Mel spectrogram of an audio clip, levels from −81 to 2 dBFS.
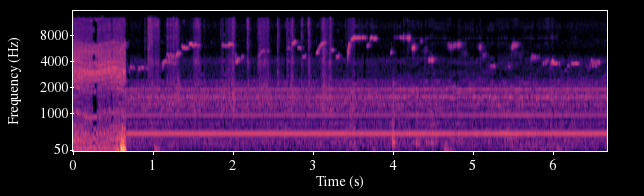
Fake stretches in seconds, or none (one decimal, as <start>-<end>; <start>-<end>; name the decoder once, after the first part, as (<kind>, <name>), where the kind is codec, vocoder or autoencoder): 4.1-6.0 (codec, DAC)

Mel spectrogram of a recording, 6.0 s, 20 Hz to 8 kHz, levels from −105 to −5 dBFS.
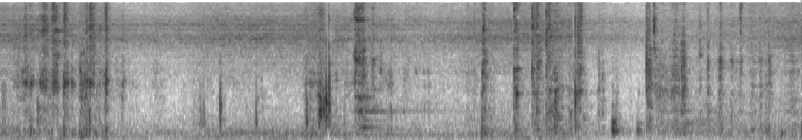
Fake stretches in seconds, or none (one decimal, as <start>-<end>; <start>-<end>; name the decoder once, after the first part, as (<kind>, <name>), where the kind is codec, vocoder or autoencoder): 0.0-3.2 (codec, DAC)

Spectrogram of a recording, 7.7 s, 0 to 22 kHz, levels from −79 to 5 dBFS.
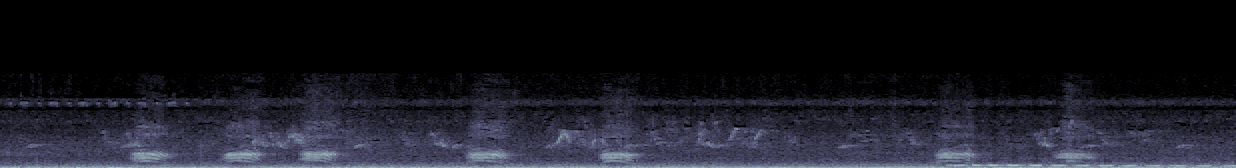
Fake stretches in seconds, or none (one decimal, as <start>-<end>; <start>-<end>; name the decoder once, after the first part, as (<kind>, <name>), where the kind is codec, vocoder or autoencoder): none

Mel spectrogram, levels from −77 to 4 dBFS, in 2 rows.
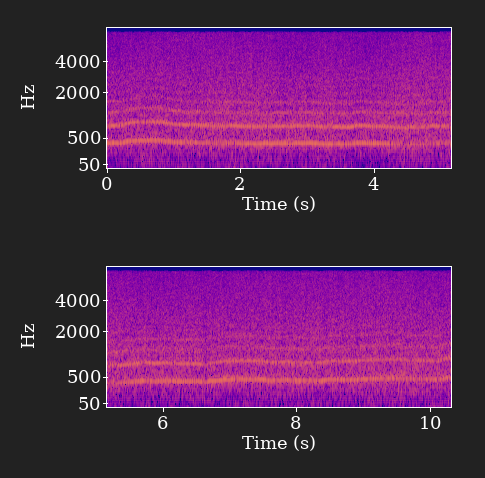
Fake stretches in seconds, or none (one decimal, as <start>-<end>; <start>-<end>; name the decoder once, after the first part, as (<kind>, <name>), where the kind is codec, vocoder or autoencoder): none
